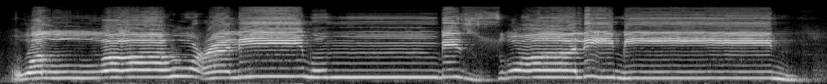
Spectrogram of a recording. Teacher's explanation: تو یہاں جو ہے دیکھیں تنوین کے بعد با آ رہی ہے، تو ہم تنوین کی آواز کو میم سے بدل کے پڑھیں گے. یہاں پہ اقلاب ہوگا، اقلاب کا قاعدہ لگے گا، ٹھیک ہے.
